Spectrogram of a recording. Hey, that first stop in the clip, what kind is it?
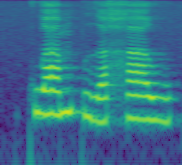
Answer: plain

